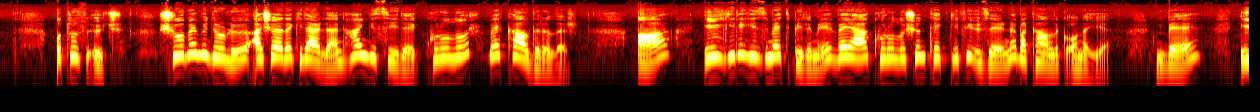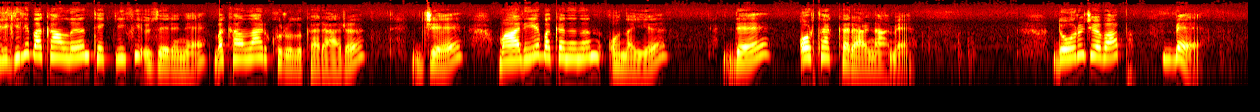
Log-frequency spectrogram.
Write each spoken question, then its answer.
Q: Şube müdürlüğü aşağıdakilerden hangisiyle kurulur ve kaldırılır?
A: Doğru cevap B. İlgili bakanlığın teklifi üzerine bakanlar kurulu kararı.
